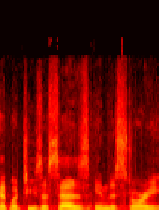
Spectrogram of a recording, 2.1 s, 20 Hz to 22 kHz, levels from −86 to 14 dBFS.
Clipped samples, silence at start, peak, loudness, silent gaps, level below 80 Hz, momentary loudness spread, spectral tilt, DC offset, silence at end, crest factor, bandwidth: under 0.1%; 0 s; -8 dBFS; -25 LUFS; none; -68 dBFS; 7 LU; -4.5 dB/octave; under 0.1%; 0 s; 18 dB; 17 kHz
